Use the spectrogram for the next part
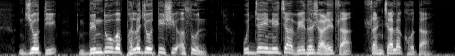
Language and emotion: Marathi, neutral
